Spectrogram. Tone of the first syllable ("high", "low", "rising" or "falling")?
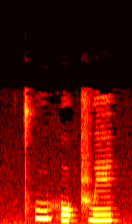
high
